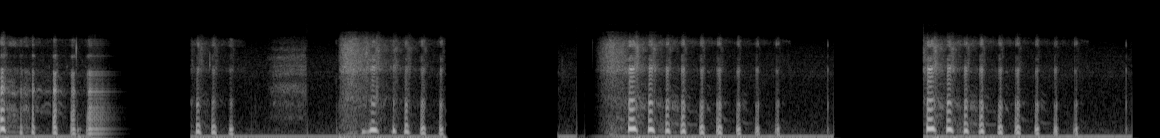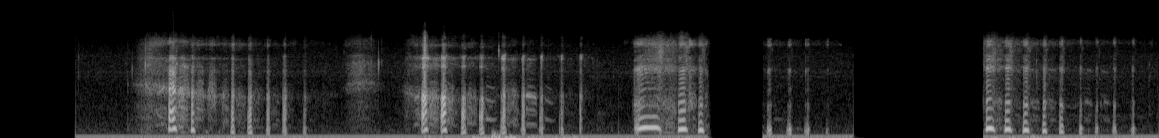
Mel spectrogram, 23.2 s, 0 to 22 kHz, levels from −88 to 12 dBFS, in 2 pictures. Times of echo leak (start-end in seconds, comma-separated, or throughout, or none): none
